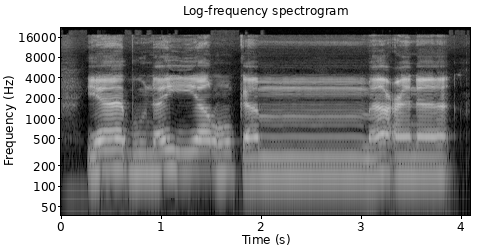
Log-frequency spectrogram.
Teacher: Karena huruf ba dan mim ini berasal dari makhraj yang sama yaitu syafatain, maka dia terjadi idgham mutajanisain. Huruf ba ini menjadi masuk ke huruf mim yang tadinya tulisannya ya bunayarkab ma'ana.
